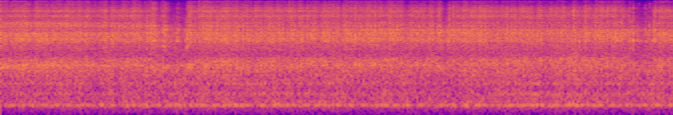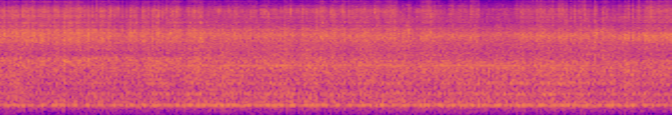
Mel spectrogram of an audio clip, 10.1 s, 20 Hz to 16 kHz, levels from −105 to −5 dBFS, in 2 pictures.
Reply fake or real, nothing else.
real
